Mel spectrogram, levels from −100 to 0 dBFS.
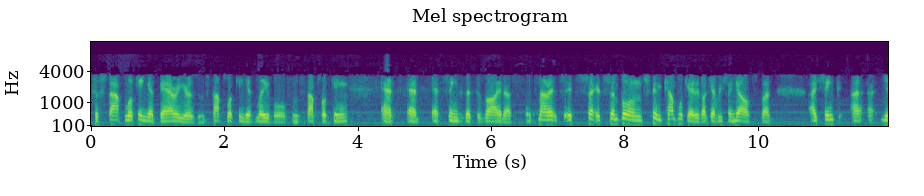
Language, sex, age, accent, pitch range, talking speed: English, male, 50-69, American, 110-135 Hz, 180 wpm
